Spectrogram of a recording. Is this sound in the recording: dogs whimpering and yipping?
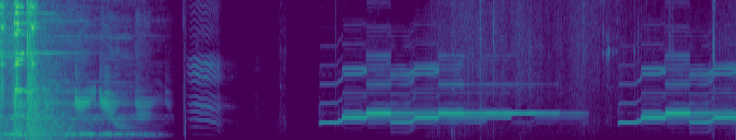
no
